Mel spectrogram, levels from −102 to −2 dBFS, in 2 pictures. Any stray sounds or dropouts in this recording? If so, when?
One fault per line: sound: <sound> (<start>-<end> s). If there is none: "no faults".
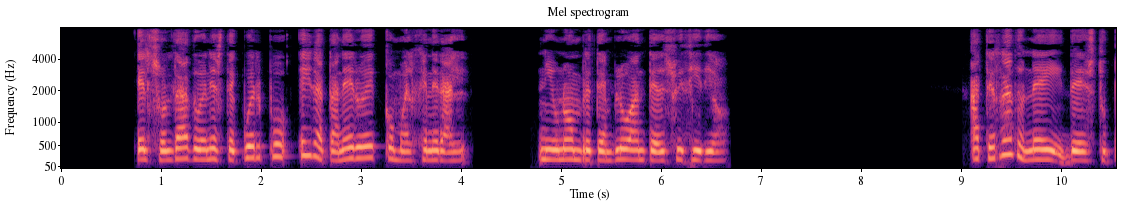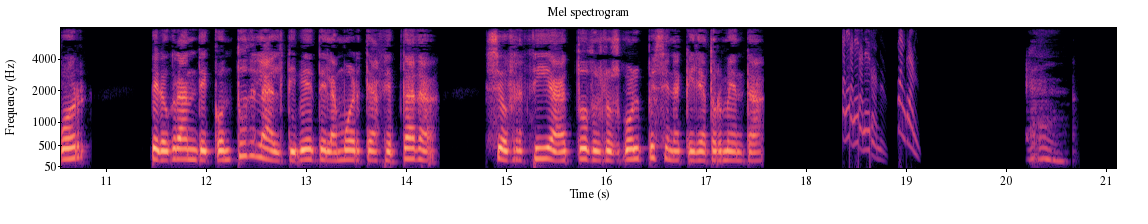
sound: chirp (18.4-19.2 s)
sound: throat clearing (20.2-20.6 s)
